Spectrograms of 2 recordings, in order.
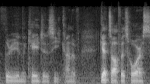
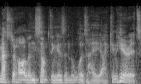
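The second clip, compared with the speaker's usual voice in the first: very shy, timid, meek voice; 4 semitones higher than usual. An orc speaks up to master harlan in a very timid voice. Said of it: "which it's kind of the opposite of what you'd expect to hear from an orc. / he says in a very timid voice, which it's kind of the opposite of what you'd expect to hear from an orc. / He stops and stan".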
